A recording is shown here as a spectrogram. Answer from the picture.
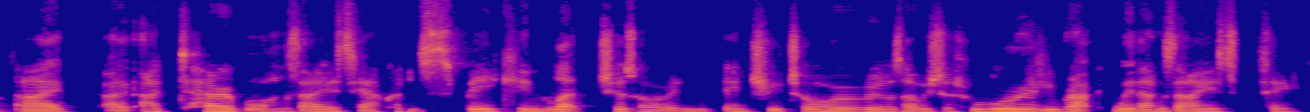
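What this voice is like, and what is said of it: Strong Northern English accent. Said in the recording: “a very strong Northern accent”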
